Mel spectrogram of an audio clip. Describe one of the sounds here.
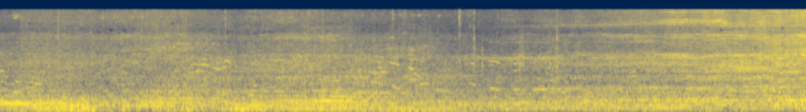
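A motor tricycle drives past with a puttering engine.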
